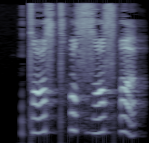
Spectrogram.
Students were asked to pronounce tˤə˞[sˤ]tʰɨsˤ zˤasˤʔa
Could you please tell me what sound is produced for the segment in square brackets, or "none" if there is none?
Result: sˤ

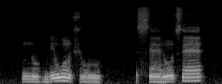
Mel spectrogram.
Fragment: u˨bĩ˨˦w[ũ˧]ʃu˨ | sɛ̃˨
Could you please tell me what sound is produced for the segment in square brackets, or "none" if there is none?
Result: ũ˦˨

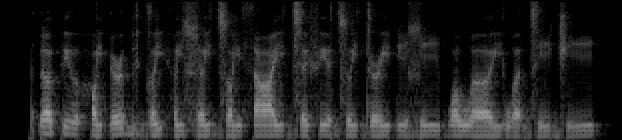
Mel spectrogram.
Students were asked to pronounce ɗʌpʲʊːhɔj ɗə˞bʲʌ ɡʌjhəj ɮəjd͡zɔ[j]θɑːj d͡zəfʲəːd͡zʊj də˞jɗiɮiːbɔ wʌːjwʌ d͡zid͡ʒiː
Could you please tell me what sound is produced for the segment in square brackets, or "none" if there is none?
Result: j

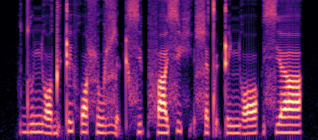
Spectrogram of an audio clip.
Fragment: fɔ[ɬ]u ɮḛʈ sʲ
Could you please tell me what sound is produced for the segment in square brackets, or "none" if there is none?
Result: ɬ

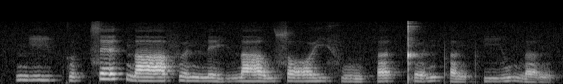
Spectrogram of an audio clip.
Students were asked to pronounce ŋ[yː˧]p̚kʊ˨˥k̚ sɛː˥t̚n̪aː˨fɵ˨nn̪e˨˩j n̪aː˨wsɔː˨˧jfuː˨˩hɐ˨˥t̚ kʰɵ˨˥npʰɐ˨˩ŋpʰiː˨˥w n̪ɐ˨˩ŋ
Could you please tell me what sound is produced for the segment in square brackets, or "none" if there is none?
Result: iː˧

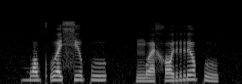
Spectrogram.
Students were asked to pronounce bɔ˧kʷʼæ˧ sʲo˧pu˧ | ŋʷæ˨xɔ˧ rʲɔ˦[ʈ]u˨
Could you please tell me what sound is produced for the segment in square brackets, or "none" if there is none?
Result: p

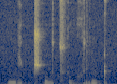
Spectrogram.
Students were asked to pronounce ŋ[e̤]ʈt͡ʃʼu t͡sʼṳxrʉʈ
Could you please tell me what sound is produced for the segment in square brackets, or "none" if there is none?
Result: e̤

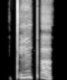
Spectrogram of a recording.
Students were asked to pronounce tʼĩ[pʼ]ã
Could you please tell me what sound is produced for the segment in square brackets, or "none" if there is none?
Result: pʼ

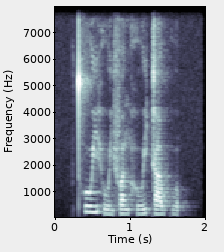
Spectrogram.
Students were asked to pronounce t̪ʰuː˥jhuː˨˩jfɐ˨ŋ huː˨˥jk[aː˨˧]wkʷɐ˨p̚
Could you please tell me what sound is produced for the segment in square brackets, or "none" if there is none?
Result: aː˨˧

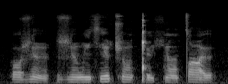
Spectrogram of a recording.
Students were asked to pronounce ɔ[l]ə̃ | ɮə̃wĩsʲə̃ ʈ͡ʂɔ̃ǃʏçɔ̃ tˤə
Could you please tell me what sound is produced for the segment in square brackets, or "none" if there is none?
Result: ɮ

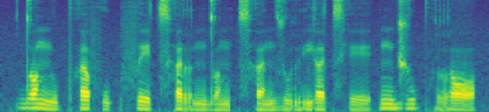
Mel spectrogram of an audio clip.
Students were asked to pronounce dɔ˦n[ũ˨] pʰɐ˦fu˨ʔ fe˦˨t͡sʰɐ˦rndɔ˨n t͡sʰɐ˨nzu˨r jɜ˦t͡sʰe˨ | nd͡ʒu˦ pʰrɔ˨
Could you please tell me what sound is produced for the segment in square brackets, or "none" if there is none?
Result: u˨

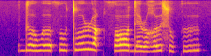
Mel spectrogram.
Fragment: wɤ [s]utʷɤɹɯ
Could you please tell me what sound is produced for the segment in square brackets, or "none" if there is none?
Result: θ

